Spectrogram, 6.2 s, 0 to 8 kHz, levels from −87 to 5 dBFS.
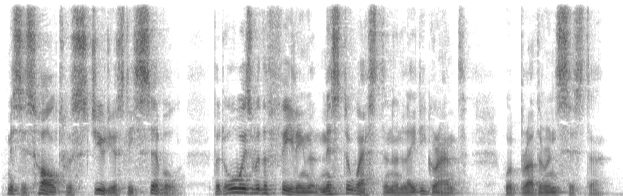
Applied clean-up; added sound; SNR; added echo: none; none; none; none.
